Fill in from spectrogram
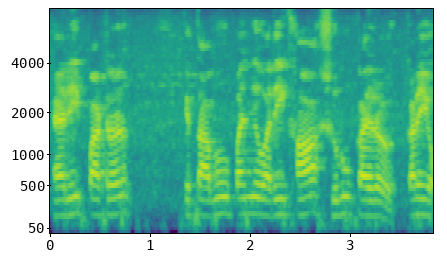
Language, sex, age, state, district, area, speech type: Sindhi, male, 60+, Delhi, South Delhi, urban, read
